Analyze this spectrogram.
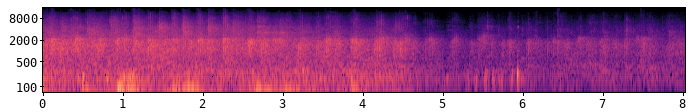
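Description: A large crowd chatters and murmurs, loud at first and then quieter.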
